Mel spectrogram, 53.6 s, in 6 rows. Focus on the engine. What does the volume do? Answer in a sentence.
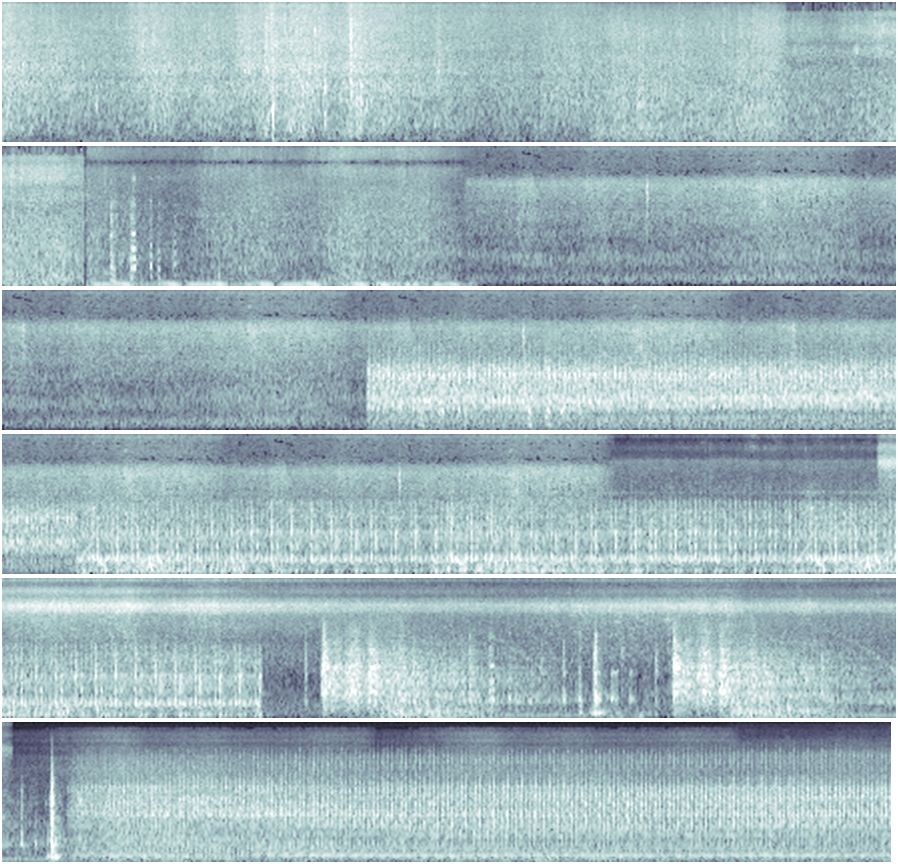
The volume of the engine stays about the same.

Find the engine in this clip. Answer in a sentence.
The engine can be heard from 21.5 to 53.5 s.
